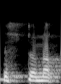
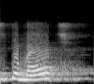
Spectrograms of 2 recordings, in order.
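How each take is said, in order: First: The h is silent at the end. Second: The h is sounded at the end. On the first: The speaker calls it right. "एच बिल्कुल silent है" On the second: The speaker calls it wrong. "स्टोमैच नहीं है"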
